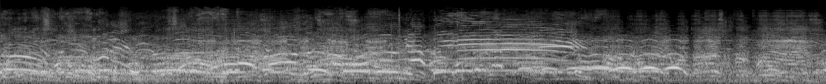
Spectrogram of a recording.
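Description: A crowd of young women chatter and call out to each other outdoors.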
